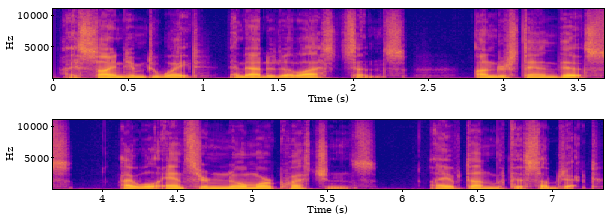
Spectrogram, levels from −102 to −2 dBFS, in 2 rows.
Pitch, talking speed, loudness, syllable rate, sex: 90 Hz, 190 wpm, -21 LUFS, 5.5 syllables/s, male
